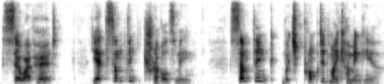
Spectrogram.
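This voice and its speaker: A woman's voice: a little high, expressive, unhurried, a bit bright. A woman acting a bold, impetuous young man in a radio drama, challenging and dramatic. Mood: questioning.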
